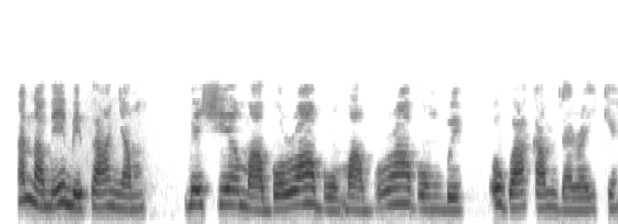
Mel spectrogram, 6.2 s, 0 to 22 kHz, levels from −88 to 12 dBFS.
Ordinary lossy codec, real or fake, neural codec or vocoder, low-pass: none; real; none; 5.4 kHz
